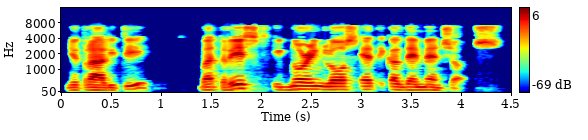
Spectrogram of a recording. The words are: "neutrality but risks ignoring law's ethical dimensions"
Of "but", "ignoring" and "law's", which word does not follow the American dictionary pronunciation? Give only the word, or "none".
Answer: law's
